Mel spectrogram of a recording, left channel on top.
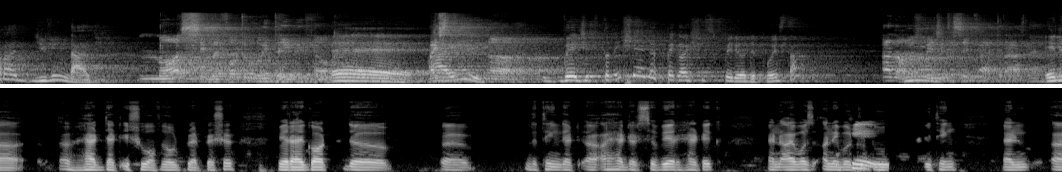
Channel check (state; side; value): different; both; correlation 0.00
